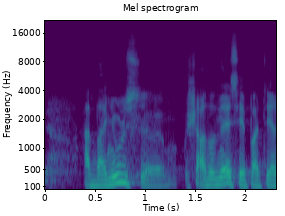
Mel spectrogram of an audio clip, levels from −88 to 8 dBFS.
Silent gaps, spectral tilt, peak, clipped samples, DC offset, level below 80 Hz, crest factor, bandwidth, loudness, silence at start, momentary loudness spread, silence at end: none; -6.5 dB/octave; -22 dBFS; under 0.1%; under 0.1%; -82 dBFS; 16 dB; 16 kHz; -39 LUFS; 0 s; 11 LU; 0 s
